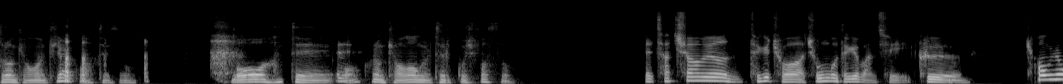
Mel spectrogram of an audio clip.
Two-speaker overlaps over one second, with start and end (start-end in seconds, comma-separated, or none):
none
